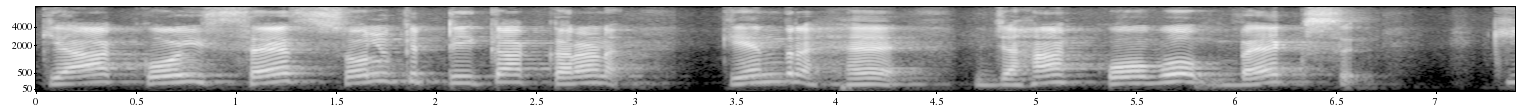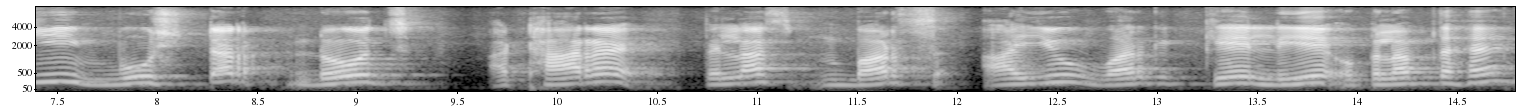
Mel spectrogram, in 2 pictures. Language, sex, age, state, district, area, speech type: Hindi, male, 18-30, Rajasthan, Karauli, rural, read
